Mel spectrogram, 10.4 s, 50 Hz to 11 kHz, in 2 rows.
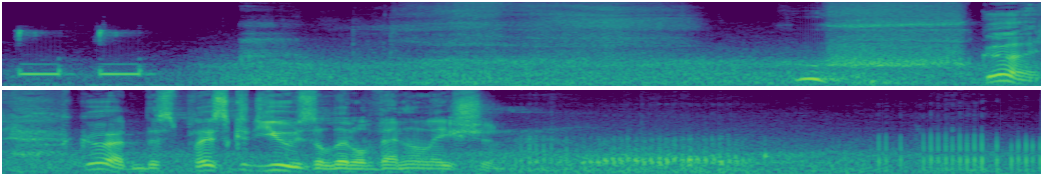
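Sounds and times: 
speech: 4.0s - 8.2s
cat purring: 7.4s - 10.3s.

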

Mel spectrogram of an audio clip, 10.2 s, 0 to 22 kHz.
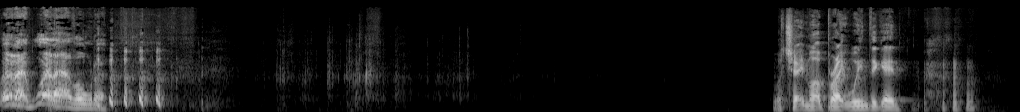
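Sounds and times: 
speech: 0.2s - 1.3s, 7.8s - 9.9s
paper rustling and crinkling: 1.3s - 6.1s.

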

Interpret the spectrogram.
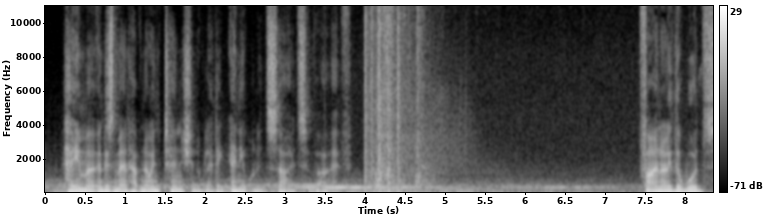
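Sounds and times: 
speech: 0.2s - 4.2s, 7.5s - 8.3s
burst of gunfire aimed at a Ford car rolling toward the side of a road: 4.0s - 5.3s.

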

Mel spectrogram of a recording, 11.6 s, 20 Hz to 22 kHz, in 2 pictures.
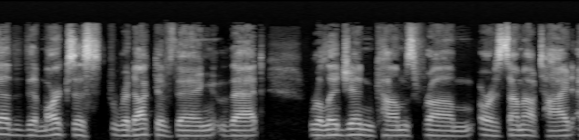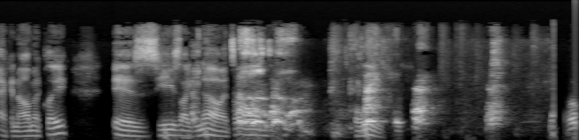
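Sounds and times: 
speech: 0.0s - 9.9s
faint murmuring voices: 7.7s - 9.8s
dog barking in short sharp bursts: 8.2s - 11.5s.

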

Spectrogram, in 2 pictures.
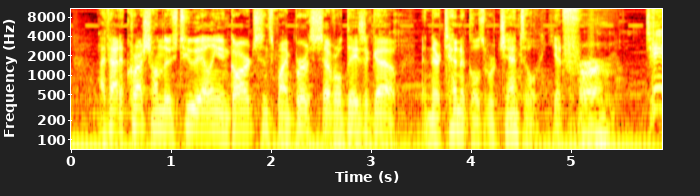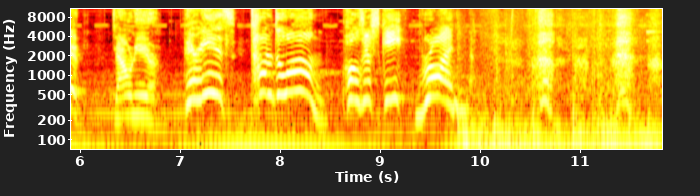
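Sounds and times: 
speech: 0.3s - 10.0s, 10.6s - 10.9s
heavy rhythmic breathing: 10.2s - 11.8s.

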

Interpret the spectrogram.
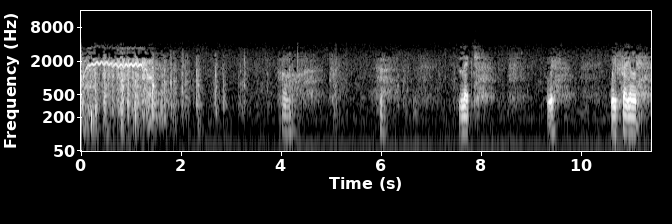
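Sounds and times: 
horse whinnying: 0.0s - 1.9s
horse hooves clopping: 0.0s - 11.3s
thuds: 1.4s - 3.4s.

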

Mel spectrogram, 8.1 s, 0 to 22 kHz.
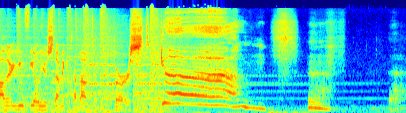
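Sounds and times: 
speech: 0.0s - 5.5s, 6.2s - 6.7s
guttural groan: 3.2s - 6.9s, 7.7s - 8.1s
voice imitating heavy monstrous breathing: 4.7s - 6.9s.

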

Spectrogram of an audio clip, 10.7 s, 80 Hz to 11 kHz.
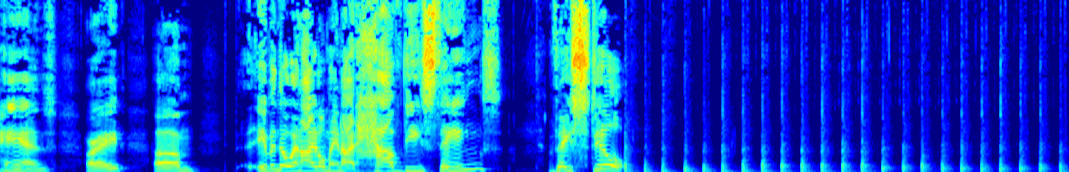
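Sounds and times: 
speech: 0.0s - 6.7s
rapid knocking on a solid surface: 6.2s - 10.6s.

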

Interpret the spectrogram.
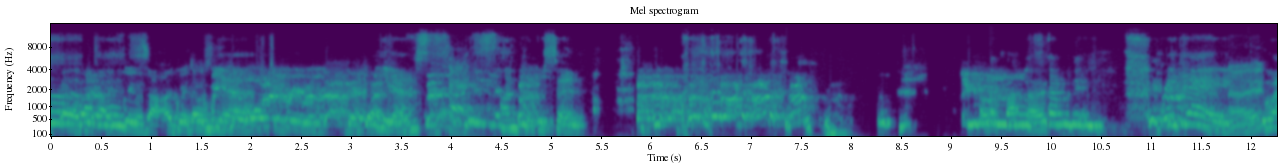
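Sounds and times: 
speech: 0.9s - 7.6s, 9.5s - 12.2s
coughing and throat clearing: 4.6s - 9.5s.

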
